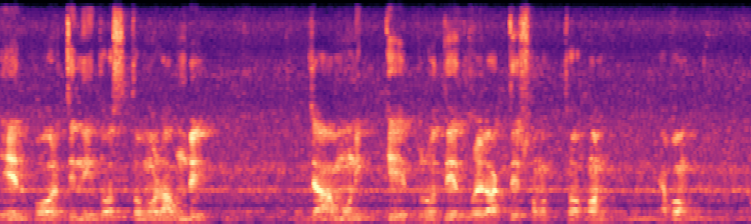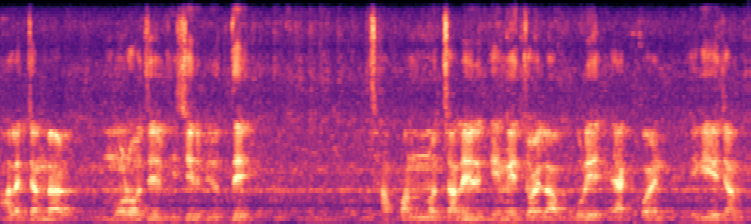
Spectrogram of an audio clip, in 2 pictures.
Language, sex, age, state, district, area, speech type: Bengali, male, 30-45, West Bengal, Uttar Dinajpur, urban, read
